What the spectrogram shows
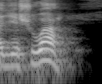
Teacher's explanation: la palabra hebrea para salvación es Yeshua o Yeshua, con el acento en la A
